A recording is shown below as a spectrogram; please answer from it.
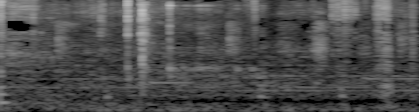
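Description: A few faint, light metallic clicks and taps as the gear shift lever and its bolt are handled and pulled off the dirt bike's engine.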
